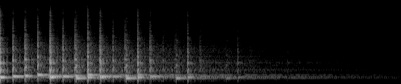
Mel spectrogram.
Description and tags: Pringle Lick - delay
hitting a Pringles Can + FX
lick, metallic, delay, melodic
